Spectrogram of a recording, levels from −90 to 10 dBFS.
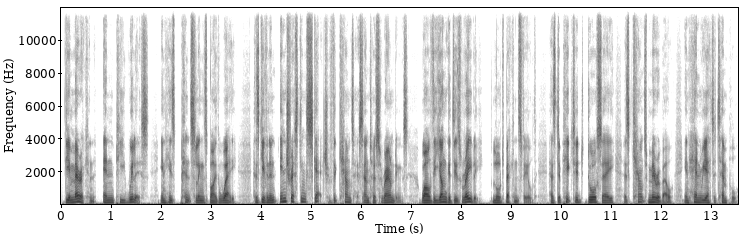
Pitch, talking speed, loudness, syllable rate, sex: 130 Hz, 165 wpm, -22 LUFS, 5.5 syllables/s, male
